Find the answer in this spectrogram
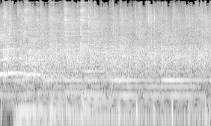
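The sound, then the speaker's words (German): A church audience applauds Jesus during worship in a steady, dense wash of clapping, while sustained keyboard chords hold underneath throughout. “Geben wir Jesus einen Applaus.”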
